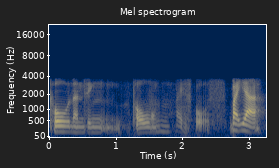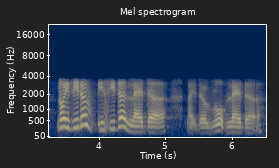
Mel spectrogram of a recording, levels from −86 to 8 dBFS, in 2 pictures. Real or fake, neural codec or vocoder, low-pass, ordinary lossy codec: fake; codec, 24 kHz, 1.2 kbps, DualCodec; 3.6 kHz; none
